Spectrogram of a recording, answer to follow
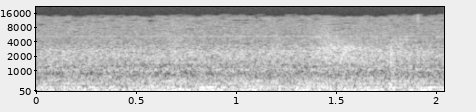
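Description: Steady low background hum with no other events.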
